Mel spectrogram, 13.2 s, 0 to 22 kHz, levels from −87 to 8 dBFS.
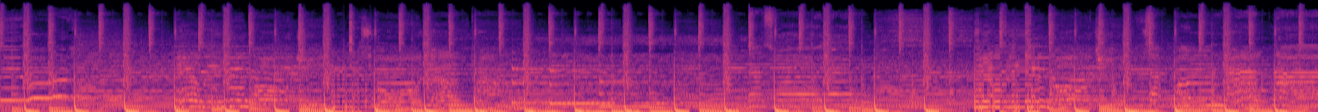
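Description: From 3.31 to 3.71 s and again from 9.67 to 10.39 s, robotic sound from repeated short buffers: a rigid metallic buzz at 200 Hz, likely from a 5 ms slice looping while most real audio is skipped. Unlike a dropout, sound never stops; its fixed pitch sets it apart.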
